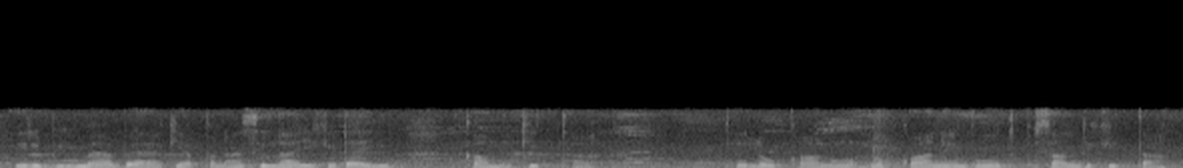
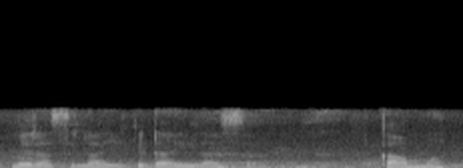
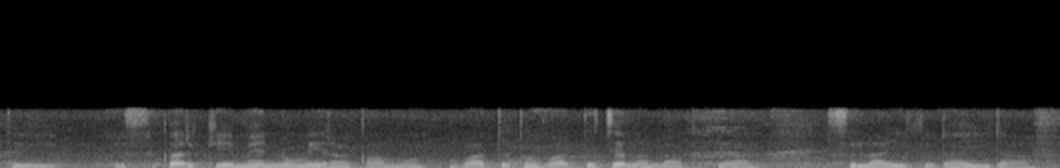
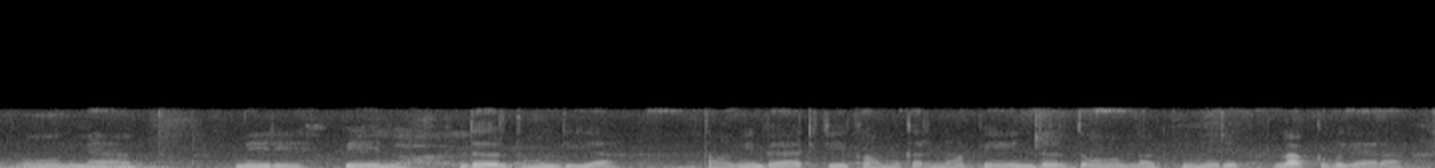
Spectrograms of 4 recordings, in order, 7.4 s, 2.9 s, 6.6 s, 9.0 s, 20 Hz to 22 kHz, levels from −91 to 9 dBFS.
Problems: background sounds at intervals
